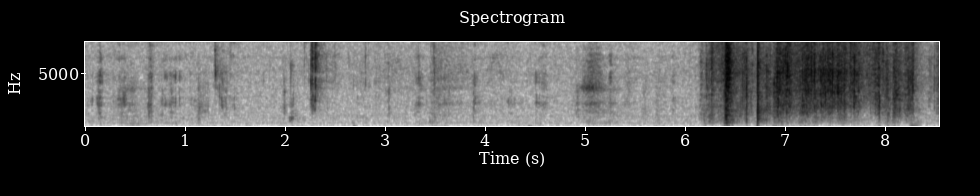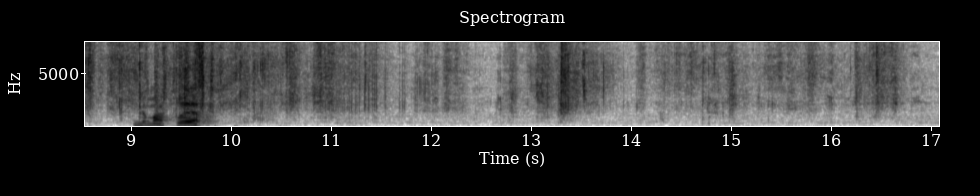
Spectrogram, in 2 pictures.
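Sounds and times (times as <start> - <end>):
person chewing: 0.0 - 6.0, 9.9 - 17.0
paper towel rustling: 6.2 - 16.8.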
